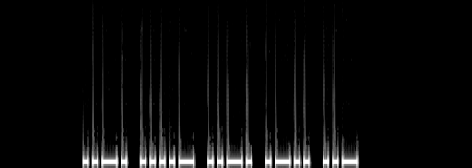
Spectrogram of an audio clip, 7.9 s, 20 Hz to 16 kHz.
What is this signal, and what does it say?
Morse code, heard as a keyed tone, about 16 wpm, 700 Hz. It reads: F4FLU
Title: DXCC-100 Call Signs - 5 Characters - Repeated 3x - 15wpm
